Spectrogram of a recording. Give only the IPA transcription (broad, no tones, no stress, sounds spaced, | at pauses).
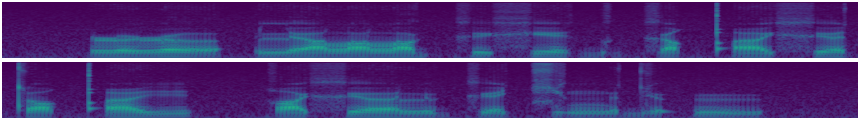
ɭ ə ɭ ə | lʲ a lˠ ə lˠ ə kʲ ə xʲ e ɡ ə kʲ ɔ qʼ e xʲ ɜ t ɔ qʼ i | q a xʲ ɜ l ʉ kʲ a t͡ɕ ə ŋ ə d ʏ ʔ ʉ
